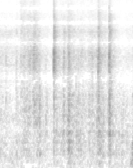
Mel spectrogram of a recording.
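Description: A vinyl record album being handled: a few light clicks and soft rustles.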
